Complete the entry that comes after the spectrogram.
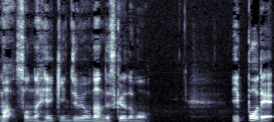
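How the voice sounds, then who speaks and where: The man's voice sits at a medium pitch. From Japan, Tokyo. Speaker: chiropractor and podcast host. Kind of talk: solo podcast talk. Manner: many fillers, hesitant.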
